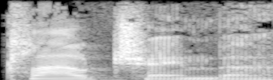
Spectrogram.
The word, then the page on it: cloud chamber: British English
